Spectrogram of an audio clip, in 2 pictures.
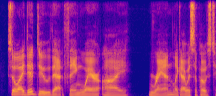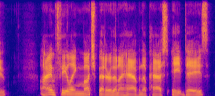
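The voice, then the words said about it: Slightly hoarse voice. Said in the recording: “I have a little problem with my voice ... my voice is a little hoarse”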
